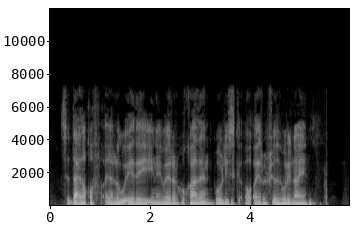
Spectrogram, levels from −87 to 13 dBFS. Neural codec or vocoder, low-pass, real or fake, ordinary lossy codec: codec, 16 kHz, 4 kbps, X-Codec, WavLM features, trained on Multilingual LibriSpeech; 7.2 kHz; fake; none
